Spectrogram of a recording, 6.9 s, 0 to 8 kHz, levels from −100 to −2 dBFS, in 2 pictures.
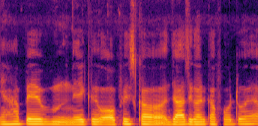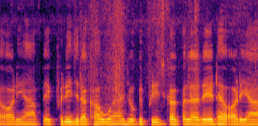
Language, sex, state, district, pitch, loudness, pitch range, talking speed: Hindi, male, Bihar, West Champaran, 145 Hz, -18 LUFS, 145-150 Hz, 245 wpm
